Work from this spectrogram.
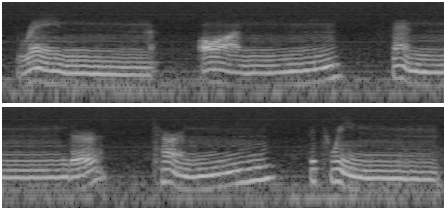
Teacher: nasal consonant made with the tongue blade to the upper gum Ridge its most resonant and it's well forward placed it's a melodic legato consonant now to seal the end with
